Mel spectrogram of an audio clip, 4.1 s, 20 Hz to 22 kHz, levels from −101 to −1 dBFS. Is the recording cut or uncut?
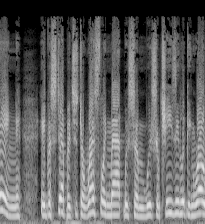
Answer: cut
